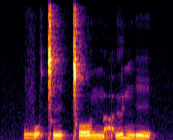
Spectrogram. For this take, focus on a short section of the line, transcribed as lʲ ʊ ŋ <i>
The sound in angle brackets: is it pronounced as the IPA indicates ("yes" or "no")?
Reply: yes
